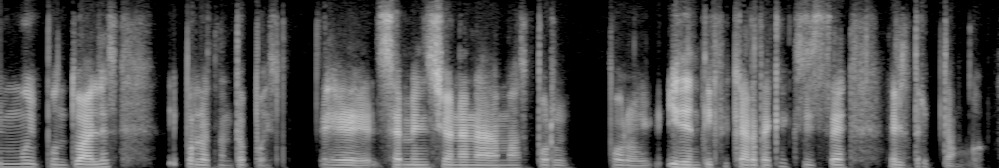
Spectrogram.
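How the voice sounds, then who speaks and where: A man teaching a grammar lesson to camera, unhurried, with many fillers and self-corrections. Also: medium pitch, dry recording, highs cut off.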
